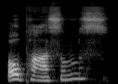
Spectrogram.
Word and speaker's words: opossum: here are those are opossums or possums as we call them but the O is silent at the beginning of the word in Australia they're just possums there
